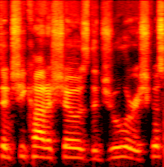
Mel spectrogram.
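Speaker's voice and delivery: ordinary talk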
